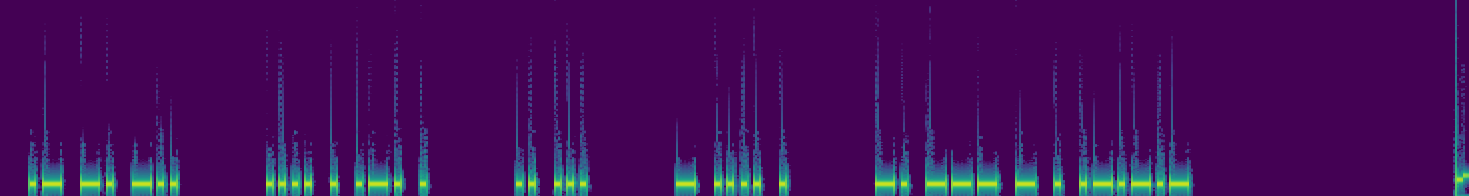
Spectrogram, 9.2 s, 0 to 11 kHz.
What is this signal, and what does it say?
Morse code, heard as a keyed tone, about 31 wpm, 700 Hz. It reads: AND HERE IS THE NOTE.
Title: 2x Word-Spacing - Sentences from Top 500 Words - 30wpm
